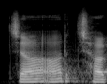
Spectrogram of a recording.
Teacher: तालु से च और छ का उच्चारण निकलता है हमारा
